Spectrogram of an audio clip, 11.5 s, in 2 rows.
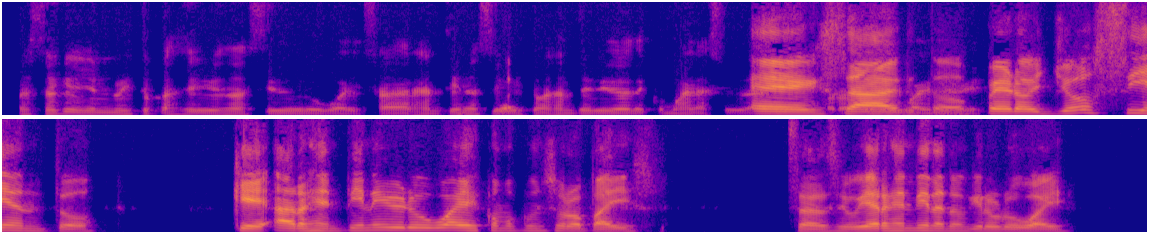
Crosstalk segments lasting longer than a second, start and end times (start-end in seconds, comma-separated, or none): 3.7-5.1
